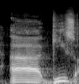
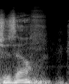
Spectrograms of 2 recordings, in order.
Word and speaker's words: Geisel: It looks like Geisel. Geisel? Mm-hmm. Not Giselle. Giselle.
